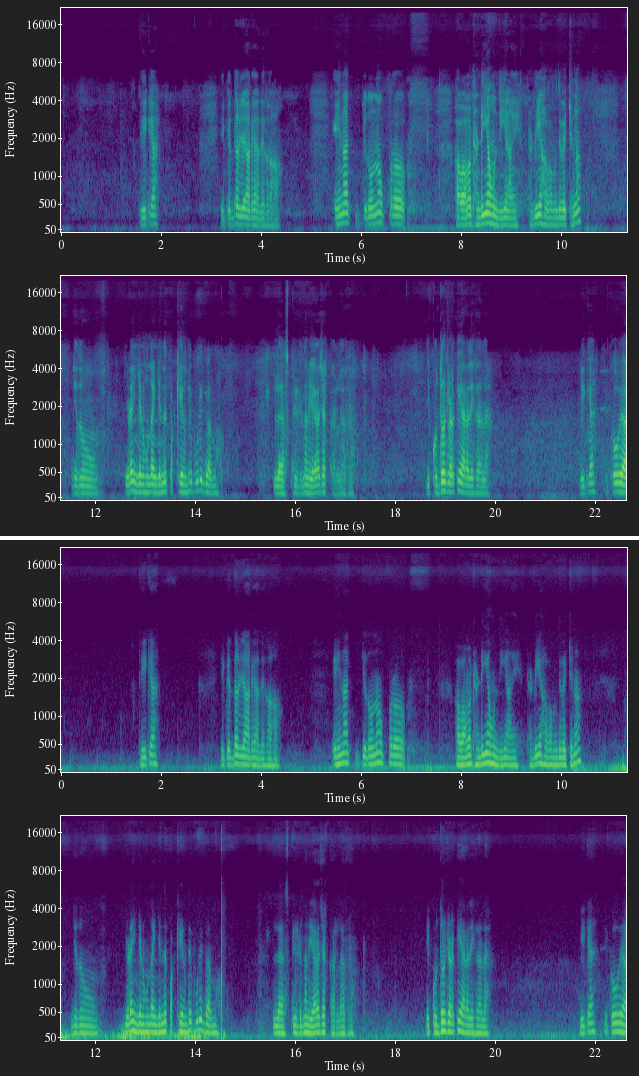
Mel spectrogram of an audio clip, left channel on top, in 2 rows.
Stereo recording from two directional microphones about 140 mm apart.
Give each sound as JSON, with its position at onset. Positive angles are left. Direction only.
{"t": 1.5, "sound": "speech", "side_deg": -5}
{"t": 9.9, "sound": "speech", "side_deg": 15}
{"t": 11.5, "sound": "speech", "side_deg": 10}
{"t": 12.6, "sound": "speech", "side_deg": 0}
{"t": 15.6, "sound": "speech", "side_deg": 25}
{"t": 16.0, "sound": "speech", "side_deg": 0}
{"t": 18.8, "sound": "speech", "side_deg": 15}
{"t": 21.7, "sound": "speech", "side_deg": 5}
{"t": 21.9, "sound": "speech", "side_deg": 25}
